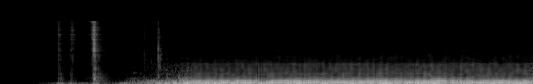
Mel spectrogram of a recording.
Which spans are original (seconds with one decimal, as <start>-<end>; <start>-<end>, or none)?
0.0-0.4; 1.3-1.9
